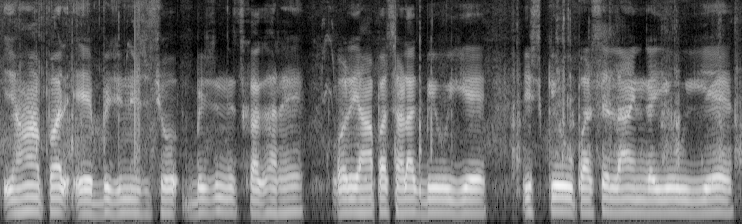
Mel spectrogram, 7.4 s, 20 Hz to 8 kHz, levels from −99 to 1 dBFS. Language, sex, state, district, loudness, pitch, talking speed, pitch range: Hindi, male, Uttar Pradesh, Jalaun, -16 LUFS, 125 Hz, 185 wpm, 125-130 Hz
